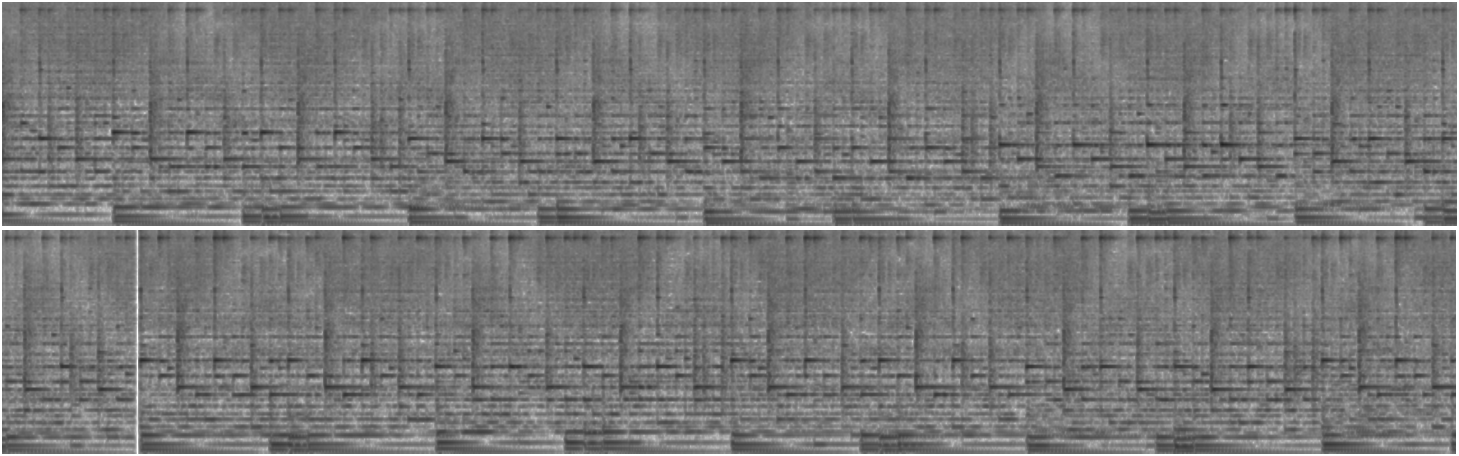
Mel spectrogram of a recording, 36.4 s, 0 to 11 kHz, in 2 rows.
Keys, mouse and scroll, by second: 4.3 ctrl+s, 5.5 middle click, 5.5 middle click, 6.6-7.7 ctrl+middle drag, 7.8-8.1 ctrl+middle drag, 8.2-9.5 shift+middle drag, 15.0 shift+middle click, 15.9 click, 16.2 right click, 16.5 click, 17.1 shift+a, 21.9 click, 24.6 click, 25.3 ctrl+middle click, 25.7 right click, 25.9 shift+a, 26.9 click, 29.4 s, 30.7 x, 32.2 click, 32.5 ctrl+middle click, 34.6 s, 35.4 click, 35.6 ctrl+middle click, 36.2-36.3 shift+middle drag.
